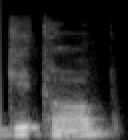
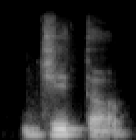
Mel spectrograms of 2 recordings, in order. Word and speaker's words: GitHub: git not git and the second part is pronounced GitHub and not g top so if you currently pronounce the GTO now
